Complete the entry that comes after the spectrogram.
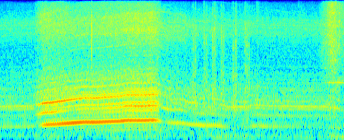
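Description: A race car engine in BeamNG revs hard with a rising harmonic whine as throttle pushes the rear end into a slide, then backs off to a lower, uneven drone with faint tire scrubbing.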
